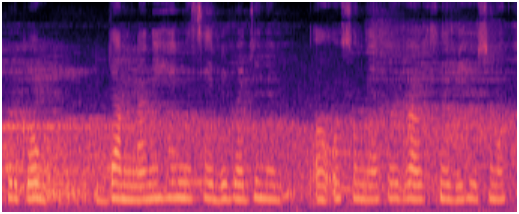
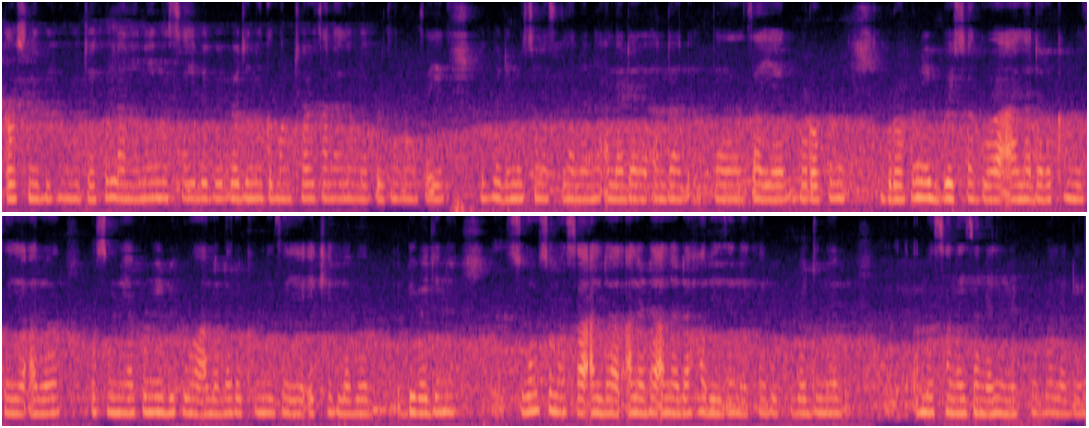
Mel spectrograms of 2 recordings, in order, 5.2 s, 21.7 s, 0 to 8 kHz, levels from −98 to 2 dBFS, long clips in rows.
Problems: constant background noise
